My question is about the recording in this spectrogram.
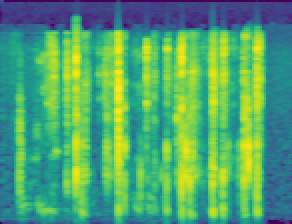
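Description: Phone handling noise: an irregular, rapid run of knocks and clicks as the phone is moved about, cutting off suddenly at the end.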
